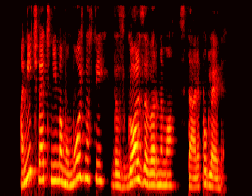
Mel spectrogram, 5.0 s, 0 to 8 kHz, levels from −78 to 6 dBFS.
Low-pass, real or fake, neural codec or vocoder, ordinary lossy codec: 7.2 kHz; real; none; none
